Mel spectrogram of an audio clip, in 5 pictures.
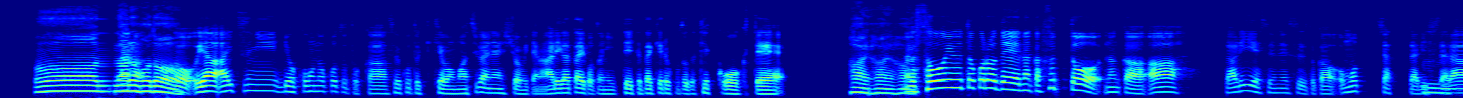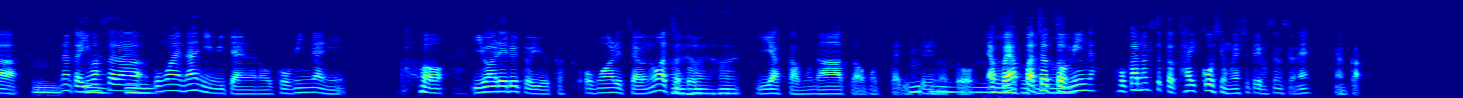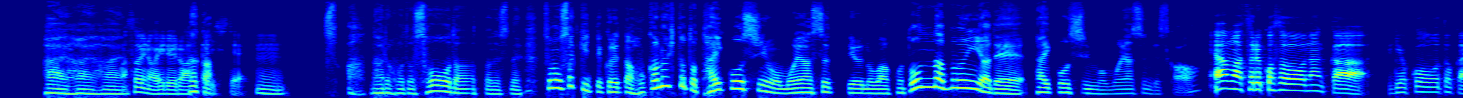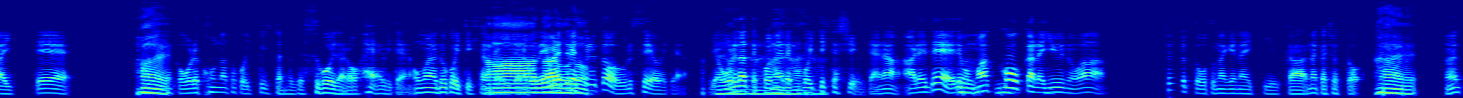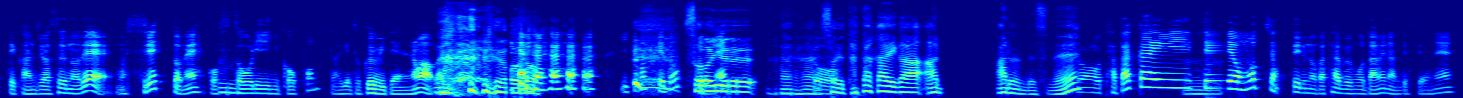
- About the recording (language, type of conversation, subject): Japanese, advice, SNSで見せる自分と実生活のギャップに疲れているのはなぜですか？
- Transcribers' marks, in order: laughing while speaking: "こう"; laughing while speaking: "なるほど"; laugh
